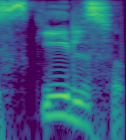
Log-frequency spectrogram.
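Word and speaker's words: skills: এর উচ্চারণটা স্কিলস হবে। ঠিক আছে? এ একক জায়গায় এটা উচ্চারণটা খ এর মত হবে না খা সাউন্ড হবে না এটা বাংলা কিছুটা ক এর মত হবে স্কিলস আই ওয়ান্ট টু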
